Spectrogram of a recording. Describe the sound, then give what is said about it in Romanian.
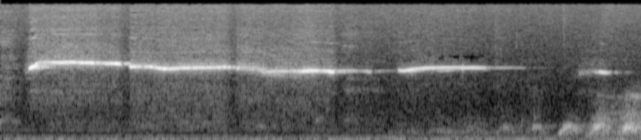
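A person whistles a long, steady, slightly wavering note that drifts gently downward, clear, held for several seconds before a brief pause and a short final tone. “De fluiera știu să fluier și eu.”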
